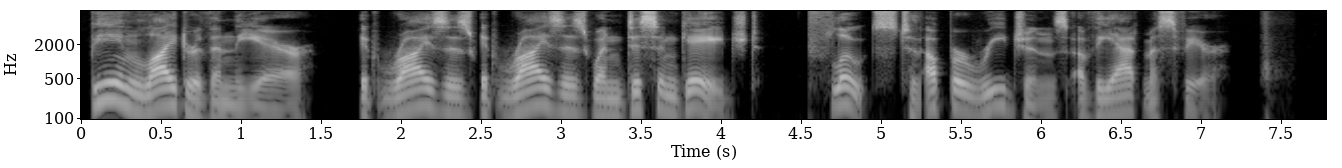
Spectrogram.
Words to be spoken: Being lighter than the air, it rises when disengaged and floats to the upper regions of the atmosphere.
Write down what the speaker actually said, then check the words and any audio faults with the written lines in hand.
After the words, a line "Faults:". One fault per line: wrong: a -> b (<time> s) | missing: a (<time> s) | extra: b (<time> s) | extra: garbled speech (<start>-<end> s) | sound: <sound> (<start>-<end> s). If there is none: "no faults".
Being lighter than the air, it rises it rises when disengaged floats to upper regions of the atmosphere.
Faults:
extra: it rises (2.5 s)
missing: and (4.2 s)
missing: the (5.2 s)
sound: whoosh (7.4-7.6 s)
